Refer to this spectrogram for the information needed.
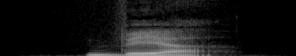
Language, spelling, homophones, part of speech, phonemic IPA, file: German, wer, Wehr, pronoun, /veːr/, De-wer.ogg
- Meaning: 1. who (what person or people) 2. what, which (one) (see usage notes) 3. whoever, he who, someone who, the person who, anyone who (whatever person or persons)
